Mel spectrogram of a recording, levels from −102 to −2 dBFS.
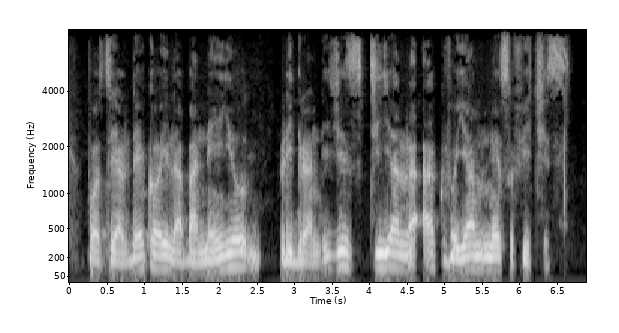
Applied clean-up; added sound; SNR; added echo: none; none; none; none.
